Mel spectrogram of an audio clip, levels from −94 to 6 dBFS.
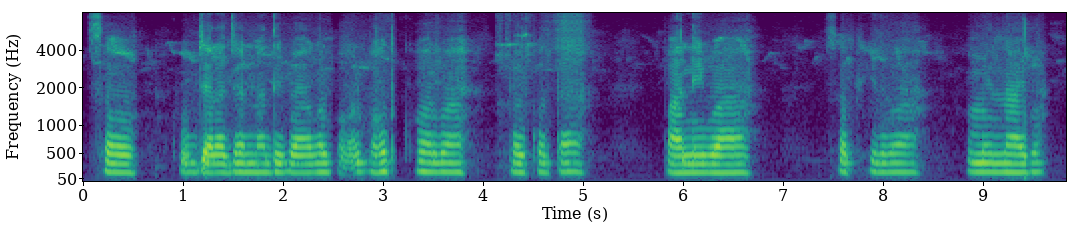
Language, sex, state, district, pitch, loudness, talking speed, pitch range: Hindi, female, Uttar Pradesh, Deoria, 160 Hz, -17 LUFS, 115 wpm, 155-165 Hz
